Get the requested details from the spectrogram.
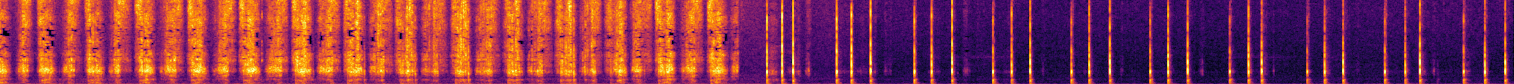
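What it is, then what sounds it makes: Hardcover book with glossy laminated cover, solid. Fingernails scratch rhythmically across the glossy laminated cover of a solid hardcover book for about seven seconds, making a dense, bright rasping sound. Fingertips then tap the same cover in sharp, short clicks at an uneven pace, while a faint low hum continues underneath.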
